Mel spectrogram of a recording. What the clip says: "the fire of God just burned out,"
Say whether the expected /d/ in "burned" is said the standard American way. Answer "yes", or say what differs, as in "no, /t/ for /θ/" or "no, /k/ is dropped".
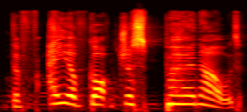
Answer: no, /d/ is dropped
